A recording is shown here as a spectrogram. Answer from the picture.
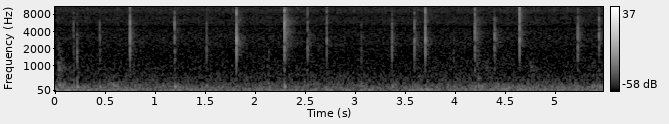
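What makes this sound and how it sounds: A clear plastic micellar water bottle filled with liquid is tapped with fingertips and nails, producing seventeen sharp, bright clicks at an irregular pace. Each tap is crisp and dies away almost instantly, over a quiet, low rumbling background.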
